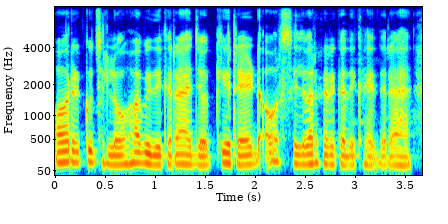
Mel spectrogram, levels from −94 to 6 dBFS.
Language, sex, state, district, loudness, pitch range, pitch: Hindi, male, Jharkhand, Garhwa, -18 LUFS, 120-140 Hz, 125 Hz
